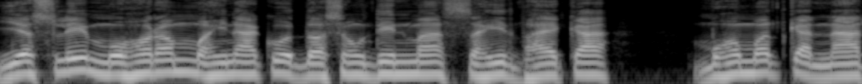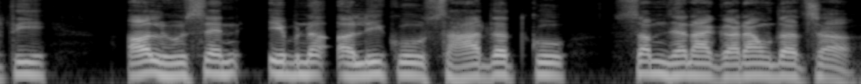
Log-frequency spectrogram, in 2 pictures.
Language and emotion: Nepali, neutral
